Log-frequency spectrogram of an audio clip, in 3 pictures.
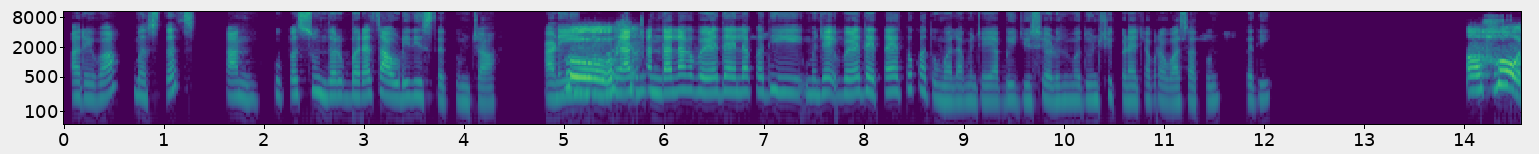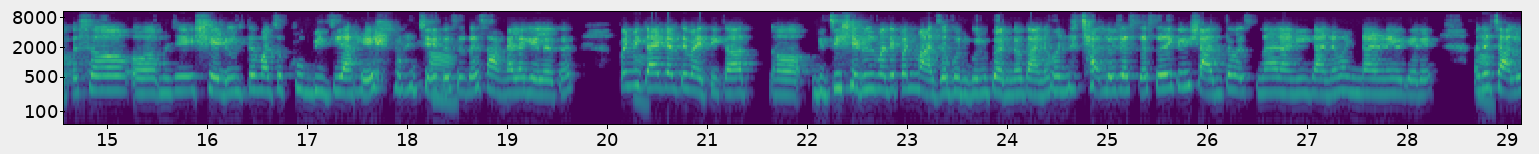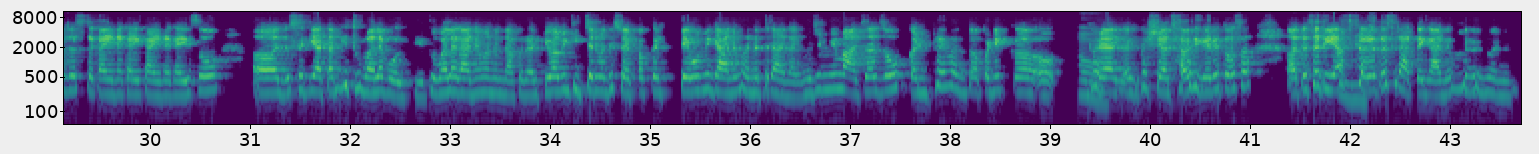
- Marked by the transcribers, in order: chuckle; other background noise; chuckle; laughing while speaking: "गुणगुण करणं गाणं म्हणणं चालू असतं"; in English: "सो"; laughing while speaking: "मी तुम्हाला बोलते"; static; laughing while speaking: "वगैरे"; laughing while speaking: "म्हणून म्हणून"
- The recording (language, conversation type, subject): Marathi, podcast, शिकण्याचा तुमचा प्रवास कसा सुरू झाला?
